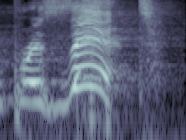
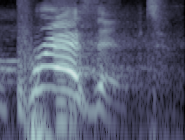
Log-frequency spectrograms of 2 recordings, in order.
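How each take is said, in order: First: "present" as the verb, pre-ZENT; stress on second syllable. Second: "present" as the noun, PREZ-ent; stress on first syllable. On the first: Preacher reading that you present your bodies, "present" stressed pre-ZENT. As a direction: say "present" with the weight on its last syllable. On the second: Preacher offering the other reading, "present" stressed PREZ-ent. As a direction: say "present" with the weight up front. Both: Shown as a demonstration.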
